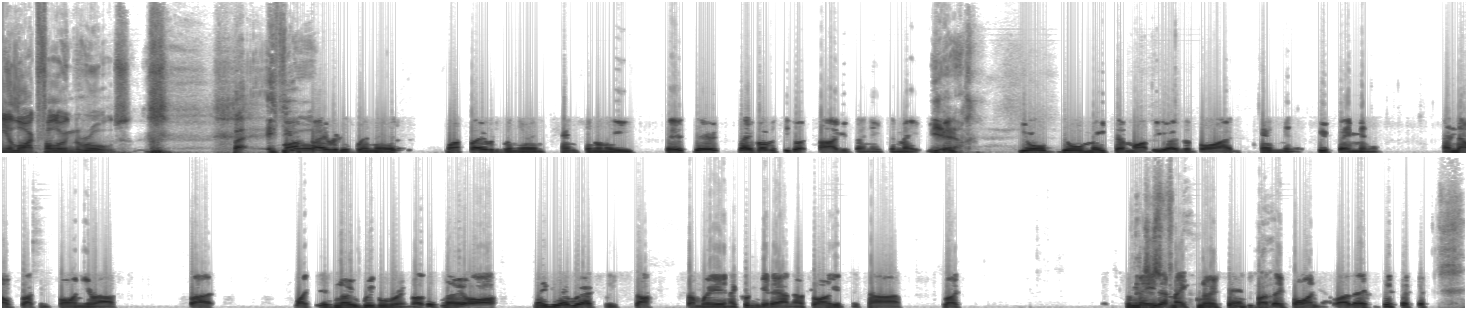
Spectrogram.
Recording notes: Joins us over the phone from his gastro chamber.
